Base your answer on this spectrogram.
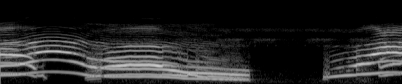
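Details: Intruding feral cat on a Philippine farm, threatening a black cat over territory; sustained harmonic yowl sliding downward for two seconds, a brief silence, then a fresh rising wail.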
